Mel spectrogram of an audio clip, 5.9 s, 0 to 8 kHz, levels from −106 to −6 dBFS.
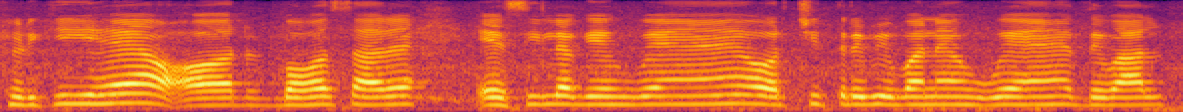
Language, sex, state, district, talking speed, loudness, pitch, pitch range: Hindi, female, Odisha, Sambalpur, 170 wpm, -14 LUFS, 210 Hz, 205-220 Hz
